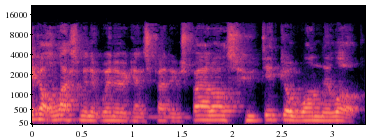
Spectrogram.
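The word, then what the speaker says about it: Ferencváros: And Dinamo Kiev and Ferencvaros, I learned it's a correct pronunciation.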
